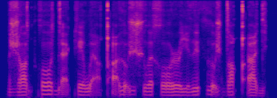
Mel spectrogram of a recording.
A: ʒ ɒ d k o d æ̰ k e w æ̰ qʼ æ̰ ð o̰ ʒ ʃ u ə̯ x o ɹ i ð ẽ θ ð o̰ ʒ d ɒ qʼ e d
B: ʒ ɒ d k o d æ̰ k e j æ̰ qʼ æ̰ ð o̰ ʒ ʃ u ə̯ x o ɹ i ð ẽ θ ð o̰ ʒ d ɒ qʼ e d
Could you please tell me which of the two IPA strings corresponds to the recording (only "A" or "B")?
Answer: A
